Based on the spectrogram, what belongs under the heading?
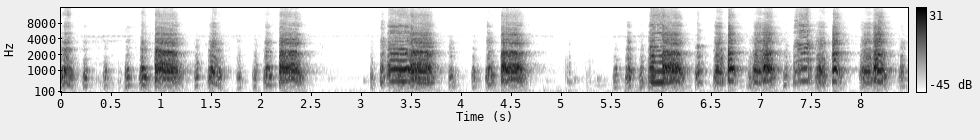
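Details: Mother hen on a farm settling over her nest before her eggs hatch, clucking: bursts of short harsh clucks, some drawn into longer buzzy notes, with brief pauses between bouts.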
